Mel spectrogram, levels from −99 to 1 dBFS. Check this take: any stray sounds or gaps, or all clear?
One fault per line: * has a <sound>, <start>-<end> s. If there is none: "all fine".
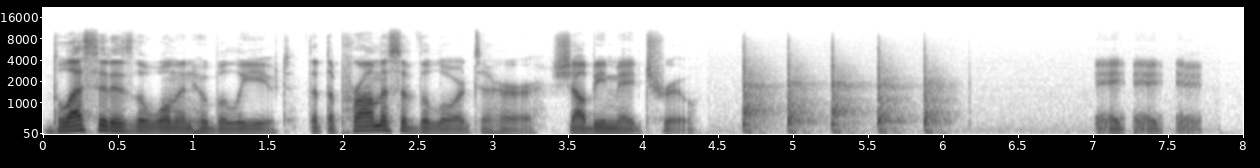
* has a thud, 4.6-6.2 s
* has a laugh, 7.0-7.7 s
